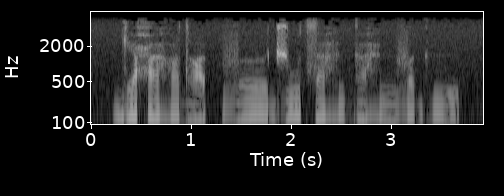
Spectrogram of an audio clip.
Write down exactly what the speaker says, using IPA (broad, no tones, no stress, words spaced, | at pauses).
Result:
ɡʲeħaɦudˤɐ | vɵː d͡ʒut͡saɦɨɡa ɦʉvɐ ɡʱɨ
